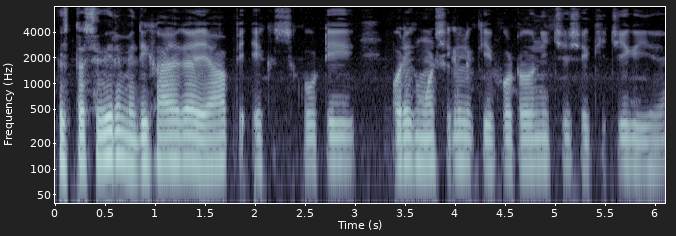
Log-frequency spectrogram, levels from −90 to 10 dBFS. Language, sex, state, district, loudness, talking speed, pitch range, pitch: Hindi, male, Haryana, Charkhi Dadri, -19 LUFS, 185 wpm, 110-120 Hz, 115 Hz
